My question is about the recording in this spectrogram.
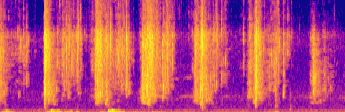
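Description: Water sloshing and bubbling around the microphone in short, irregular bursts, about two a second.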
